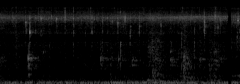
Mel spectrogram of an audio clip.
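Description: Chopped green chillies and coarsely crushed spices sizzling in hot oil in a non-stick frying pan: a steady hiss with small scattered crackles.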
